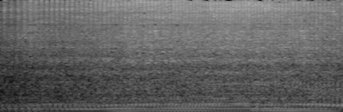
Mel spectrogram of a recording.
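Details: Honda small engine started after sitting at least a year, with oil added into the carburetor: buzzing along at a fast, fairly even beat, settling a touch after a second; running fine after the long storage.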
